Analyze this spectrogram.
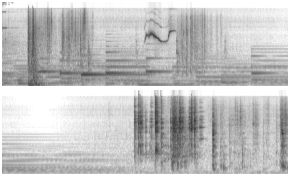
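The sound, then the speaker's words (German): A cooking pot is handled: a heavy metallic clank rings out with a long sustained tone that slowly fades, followed by a flurry of loud clattering knocks. “Wo kommt der Topf hin? Gib her, ich mach das schon.”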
